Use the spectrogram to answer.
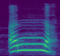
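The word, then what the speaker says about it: أنّا: Lalu selanjutnya anna. Pada lafaz anna di sini merupakan gunnah. Karena apa? Karena terdapat nun bertasydid. Huruf gunnah sendiri ada 2, yaitu nun bertasydid dan mim bertasydid. Dibacanya dimasukkan atau didengungkan. Anna.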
